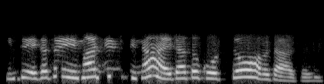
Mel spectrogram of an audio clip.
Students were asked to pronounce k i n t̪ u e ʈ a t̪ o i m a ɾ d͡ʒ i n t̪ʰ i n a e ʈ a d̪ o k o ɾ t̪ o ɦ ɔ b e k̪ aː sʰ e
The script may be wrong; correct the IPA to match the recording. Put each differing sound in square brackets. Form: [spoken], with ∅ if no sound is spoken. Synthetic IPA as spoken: k i n t̪ u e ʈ a t̪ o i m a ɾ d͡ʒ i n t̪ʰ i n a e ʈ a [t̪] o k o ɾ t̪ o ɦ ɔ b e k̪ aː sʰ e

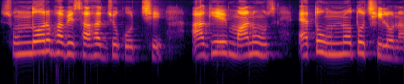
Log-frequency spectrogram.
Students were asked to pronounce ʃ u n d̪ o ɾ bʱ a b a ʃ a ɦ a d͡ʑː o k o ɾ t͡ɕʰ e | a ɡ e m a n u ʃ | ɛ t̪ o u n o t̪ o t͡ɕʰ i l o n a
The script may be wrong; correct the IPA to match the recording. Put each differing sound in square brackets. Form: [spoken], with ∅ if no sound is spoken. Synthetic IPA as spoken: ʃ u n d̪ o ɾ bʱ a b [e] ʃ a ɦ a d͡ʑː o k o ɾ t͡ɕʰ e | a ɡ e m a n u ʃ | ɛ t̪ o u [nː] o t̪ o t͡ɕʰ i l o n a

